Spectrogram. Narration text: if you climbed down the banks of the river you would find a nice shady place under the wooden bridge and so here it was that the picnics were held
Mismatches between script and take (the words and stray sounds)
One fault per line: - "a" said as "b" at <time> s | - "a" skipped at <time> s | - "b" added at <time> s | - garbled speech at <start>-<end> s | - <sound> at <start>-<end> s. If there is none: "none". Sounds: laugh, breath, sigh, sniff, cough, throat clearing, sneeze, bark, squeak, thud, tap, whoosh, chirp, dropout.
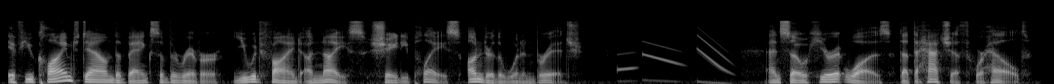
- chirp at 6.2-7.4 s
- "picnics" said as "hatcheth" at 9.2 s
